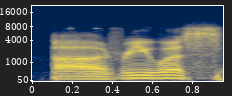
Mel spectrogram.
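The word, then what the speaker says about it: rivus: Can you spell that? R-I-V-U-S. Can you say the spelling again? R-I-V-U-S. Rewis is correct.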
